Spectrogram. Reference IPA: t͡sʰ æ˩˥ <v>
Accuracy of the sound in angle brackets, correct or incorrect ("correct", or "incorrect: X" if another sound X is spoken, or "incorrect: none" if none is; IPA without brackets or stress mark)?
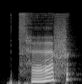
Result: incorrect: f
